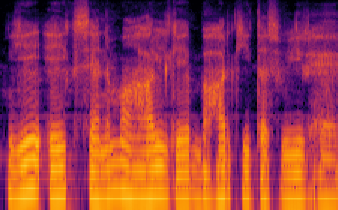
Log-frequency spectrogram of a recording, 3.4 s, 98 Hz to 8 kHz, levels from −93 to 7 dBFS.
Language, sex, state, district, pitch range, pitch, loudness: Hindi, male, Delhi, New Delhi, 105-120 Hz, 110 Hz, -17 LUFS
